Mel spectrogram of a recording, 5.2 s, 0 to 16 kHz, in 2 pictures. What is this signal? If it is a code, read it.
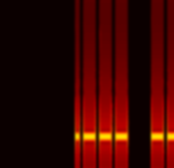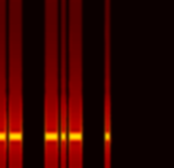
Morse code, heard as a keyed tone, about 20 wpm, spaced as for 14 wpm, 700 Hz. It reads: JOKE
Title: 206 Lesson 33f - Letter j - Words 20wpm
